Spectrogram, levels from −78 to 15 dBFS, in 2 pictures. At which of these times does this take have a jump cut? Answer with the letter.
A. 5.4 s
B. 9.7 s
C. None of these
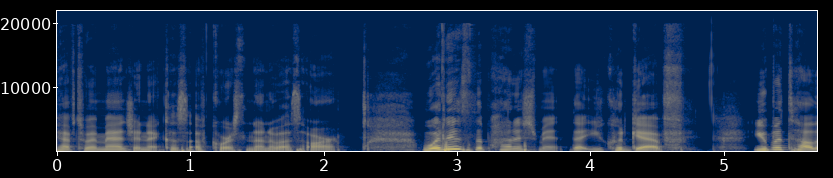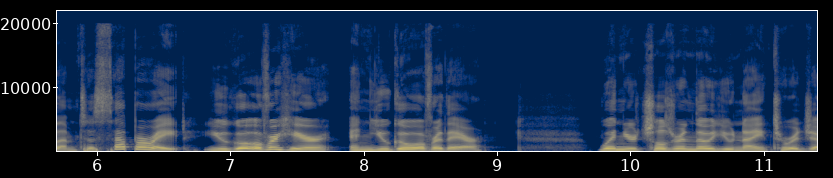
A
